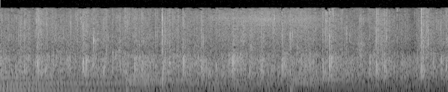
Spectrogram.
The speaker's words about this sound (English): Somebody give the Lord a clap offering.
